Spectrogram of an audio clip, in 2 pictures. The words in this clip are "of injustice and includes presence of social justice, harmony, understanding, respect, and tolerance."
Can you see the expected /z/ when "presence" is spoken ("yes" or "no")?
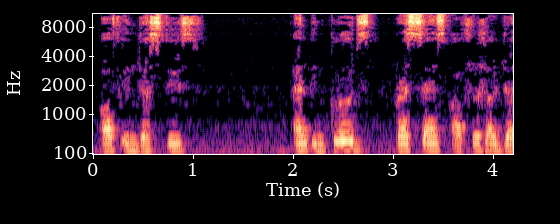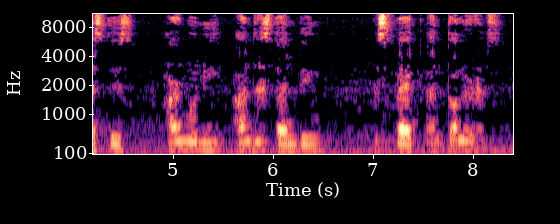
no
